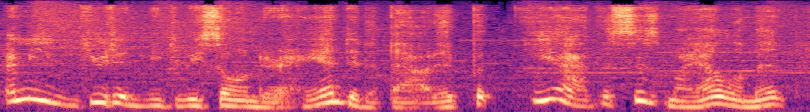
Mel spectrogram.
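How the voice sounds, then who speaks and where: Woman playing a low, flippant, animated young man. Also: fairly quick, soft background music, low-quality recording. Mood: breezy. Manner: flippant, wry, theatrical. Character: impulsive, chatty extrovert young male traveller, showman. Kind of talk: audio drama acting.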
